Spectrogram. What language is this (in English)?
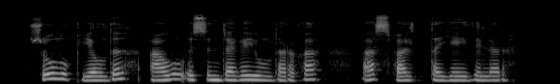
Bashkir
